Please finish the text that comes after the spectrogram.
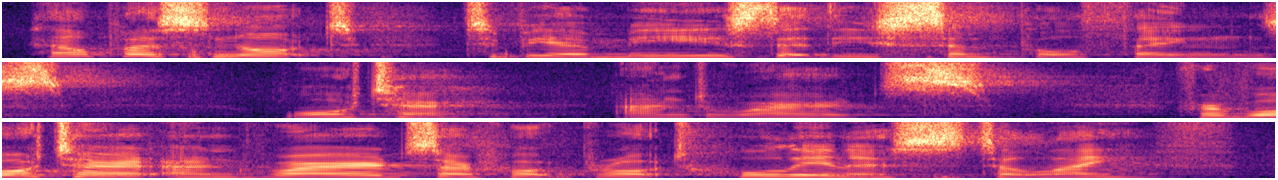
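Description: Croaky-voiced woman minister in an echoey church. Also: medium pitch. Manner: measured and prayerful, then chatty and playful with children. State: croaky, recovering voice. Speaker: minister leading worship. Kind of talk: leading prayer and a children's talk. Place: church sanctuary.

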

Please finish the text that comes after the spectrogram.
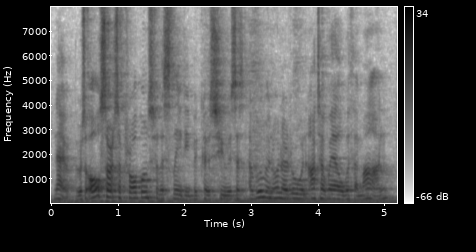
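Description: A woman minister with a slightly croaky voice, leading a slow, measured prayer and then chatting playfully with children as she hands out water. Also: lowish voice, background noise. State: croaky, recovering voice. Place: church sanctuary. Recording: echoey church sanctuary.

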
